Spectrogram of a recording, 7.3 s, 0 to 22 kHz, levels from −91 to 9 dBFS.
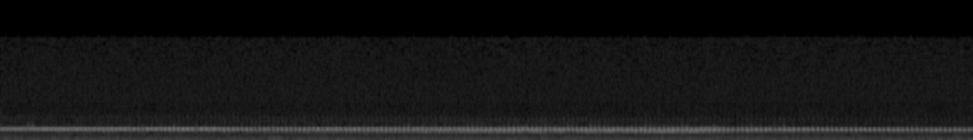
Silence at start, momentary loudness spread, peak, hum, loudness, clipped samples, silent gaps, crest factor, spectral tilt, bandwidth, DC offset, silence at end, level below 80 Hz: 0 s; 3 LU; -40 dBFS; none; -51 LUFS; under 0.1%; none; 14 dB; -2 dB/octave; 16.5 kHz; under 0.1%; 0 s; -78 dBFS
